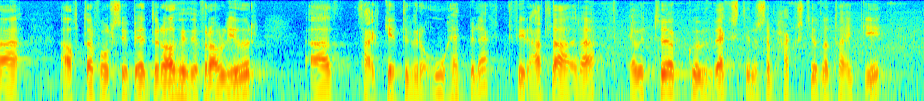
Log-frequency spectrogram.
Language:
Icelandic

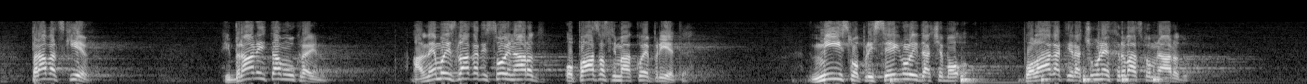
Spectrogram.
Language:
Croatian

